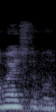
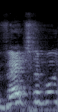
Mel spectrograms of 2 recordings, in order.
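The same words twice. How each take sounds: First: It is said in another Gullah accent form. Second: It is said in a standard English accent. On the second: "You say"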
